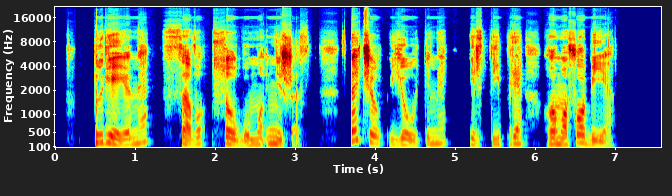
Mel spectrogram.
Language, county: Lithuanian, Vilnius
